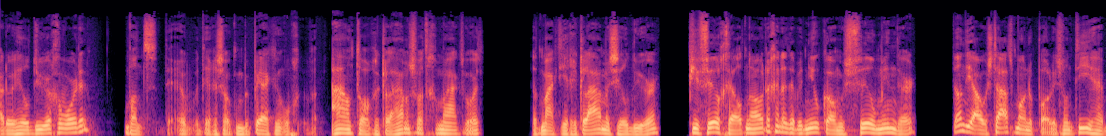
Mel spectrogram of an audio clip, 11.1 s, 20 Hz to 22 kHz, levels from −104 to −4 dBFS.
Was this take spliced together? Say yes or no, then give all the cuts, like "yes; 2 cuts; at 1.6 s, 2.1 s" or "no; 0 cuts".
no; 0 cuts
